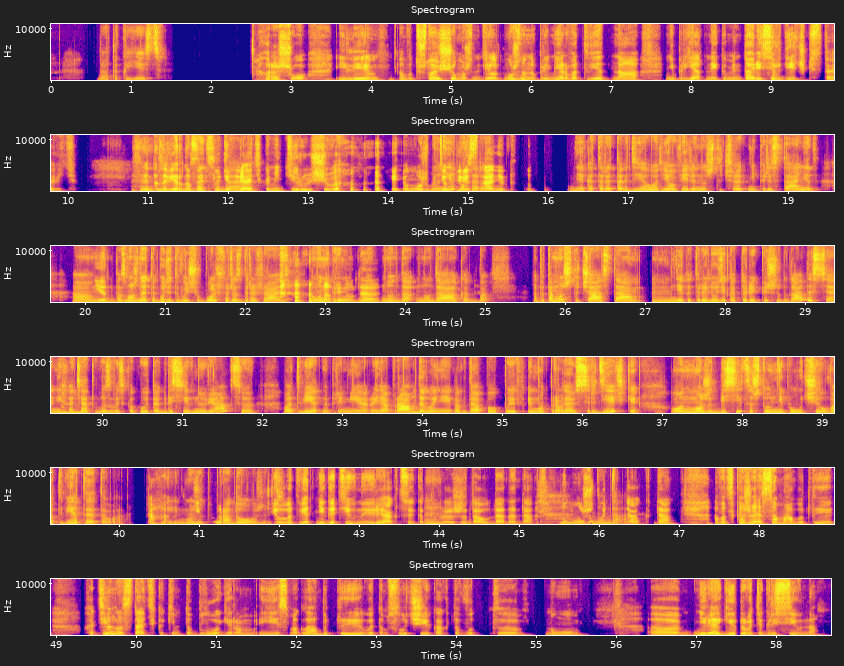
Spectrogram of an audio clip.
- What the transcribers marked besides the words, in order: laugh; other background noise; tapping; chuckle; laugh
- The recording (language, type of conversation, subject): Russian, podcast, Как лучше реагировать на плохие комментарии и троллей?
- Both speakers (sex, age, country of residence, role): female, 35-39, Estonia, guest; female, 60-64, Italy, host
